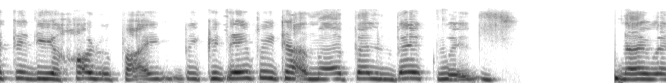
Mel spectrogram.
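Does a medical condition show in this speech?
Yes: slurred speech.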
